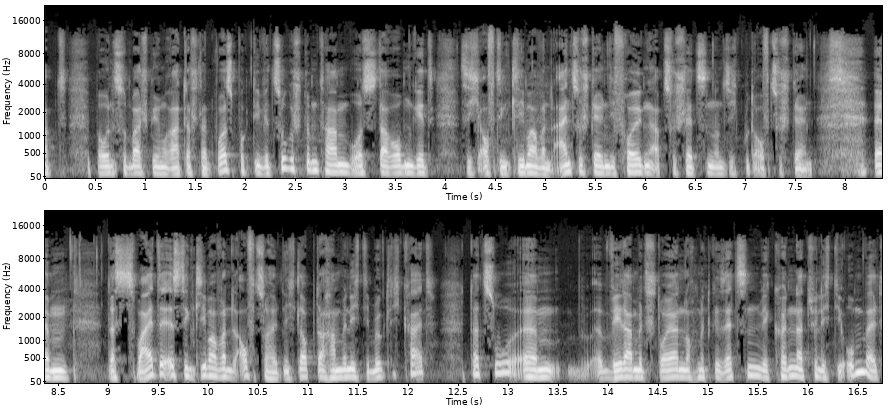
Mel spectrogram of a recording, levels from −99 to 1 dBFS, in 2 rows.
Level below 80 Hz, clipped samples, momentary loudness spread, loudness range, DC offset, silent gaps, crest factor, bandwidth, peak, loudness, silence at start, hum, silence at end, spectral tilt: -52 dBFS; under 0.1%; 7 LU; 2 LU; under 0.1%; none; 14 dB; 14.5 kHz; 0 dBFS; -14 LUFS; 0 s; none; 0 s; -5 dB/octave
